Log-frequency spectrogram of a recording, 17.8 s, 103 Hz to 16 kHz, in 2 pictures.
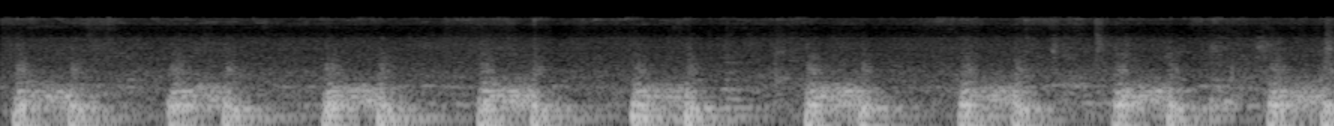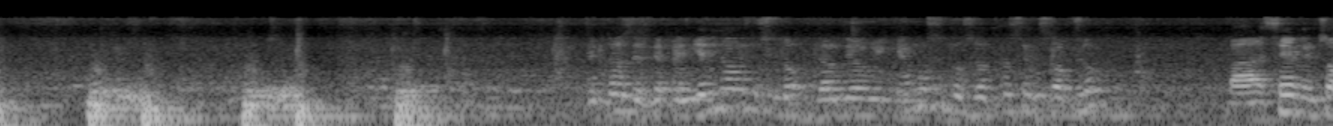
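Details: Regular heartbeats at about 58 a minute, each followed by a rumbling whoosh, with faint music behind, in a veterinary cardiovascular semiology lesson; heart murmur.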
